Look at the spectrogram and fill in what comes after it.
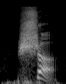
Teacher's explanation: जीभ जो होता है तालू में ऊपर जाकर चढता है तब इसका जो है साउंड निकलता है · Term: तालव्य श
